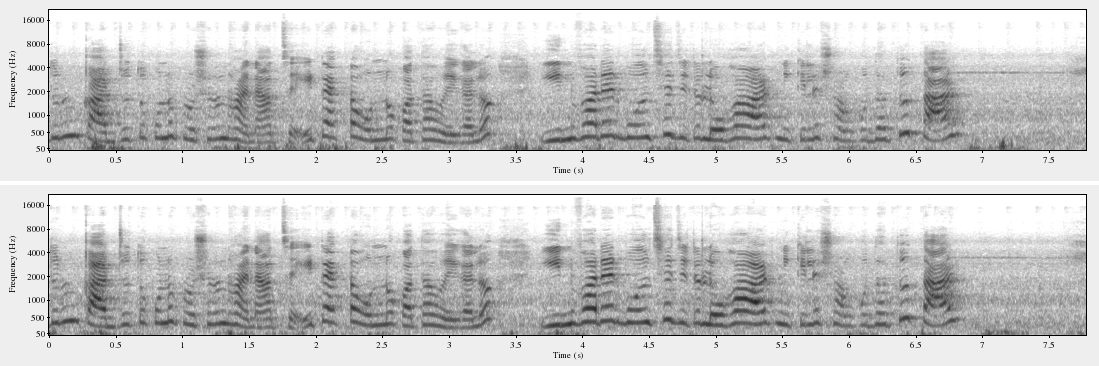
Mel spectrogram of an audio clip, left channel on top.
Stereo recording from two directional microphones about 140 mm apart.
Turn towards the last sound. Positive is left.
turn(degrees=-40)  # may be behind; listen again after turning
